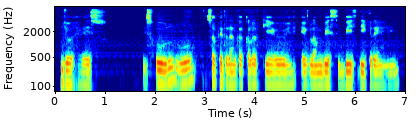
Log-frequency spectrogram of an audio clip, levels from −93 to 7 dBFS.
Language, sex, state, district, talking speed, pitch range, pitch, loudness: Hindi, male, Chhattisgarh, Raigarh, 155 wpm, 105-115 Hz, 110 Hz, -22 LUFS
